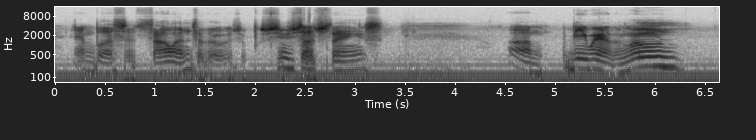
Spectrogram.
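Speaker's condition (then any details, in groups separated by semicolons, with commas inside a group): Cerebral palsy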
